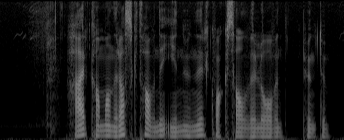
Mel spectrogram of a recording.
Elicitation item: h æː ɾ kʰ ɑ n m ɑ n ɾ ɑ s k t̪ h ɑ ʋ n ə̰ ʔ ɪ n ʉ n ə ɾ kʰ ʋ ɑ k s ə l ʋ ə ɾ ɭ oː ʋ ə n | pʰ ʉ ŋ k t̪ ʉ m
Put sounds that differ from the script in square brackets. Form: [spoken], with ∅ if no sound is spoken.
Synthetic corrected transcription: h æː ɾ kʰ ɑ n m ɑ n ɾ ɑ s k t̪ h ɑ ʋ n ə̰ ʔ ɪ n ʉ n ə ɾ kʰ ʋ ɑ k s [ɑ] l ʋ ə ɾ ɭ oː ʋ ə n | pʰ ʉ ŋ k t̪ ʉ m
